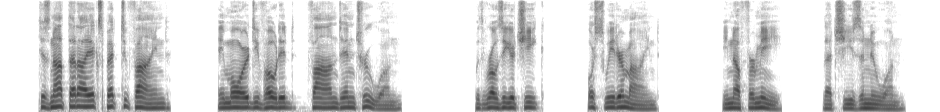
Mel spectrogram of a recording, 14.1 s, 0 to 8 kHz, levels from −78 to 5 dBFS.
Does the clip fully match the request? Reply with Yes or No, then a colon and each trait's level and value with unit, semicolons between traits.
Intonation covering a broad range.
No: average, 3.2 semitones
